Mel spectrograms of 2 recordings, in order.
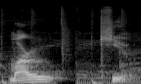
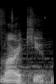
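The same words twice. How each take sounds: First: The name is said at a slow pace. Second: The name is said at a fast pace.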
